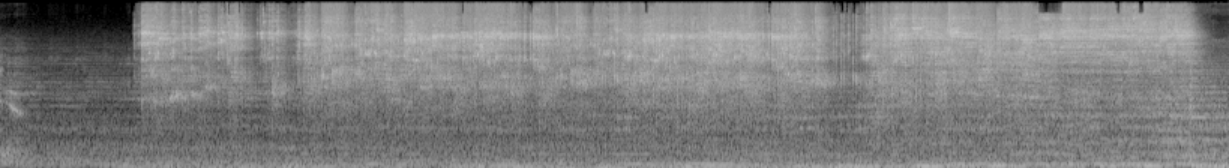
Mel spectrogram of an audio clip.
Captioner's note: indistinct rat noises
